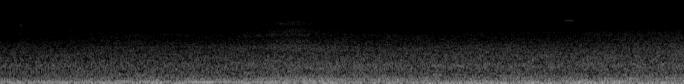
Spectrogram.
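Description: Steady road traffic noise from cars on a city boulevard, a low, even hum with no single vehicle standing out.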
